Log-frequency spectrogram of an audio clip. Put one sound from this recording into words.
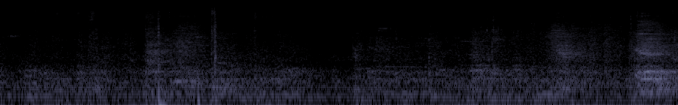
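A crowd of men and women murmurs quietly in a large echoing hall.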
